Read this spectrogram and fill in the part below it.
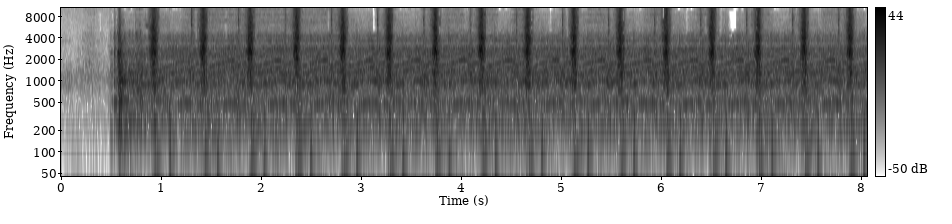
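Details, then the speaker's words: Hamm DV3K roller/packer bought inoperable at auction, cranking but not starting: steady rhythmic chunk-chunk at about two compressions per second, never fires; air bypass or stuck valves suspected. "I don't know where that chunk chunk chunk I don't know to me it sounds like air bypass and valves"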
